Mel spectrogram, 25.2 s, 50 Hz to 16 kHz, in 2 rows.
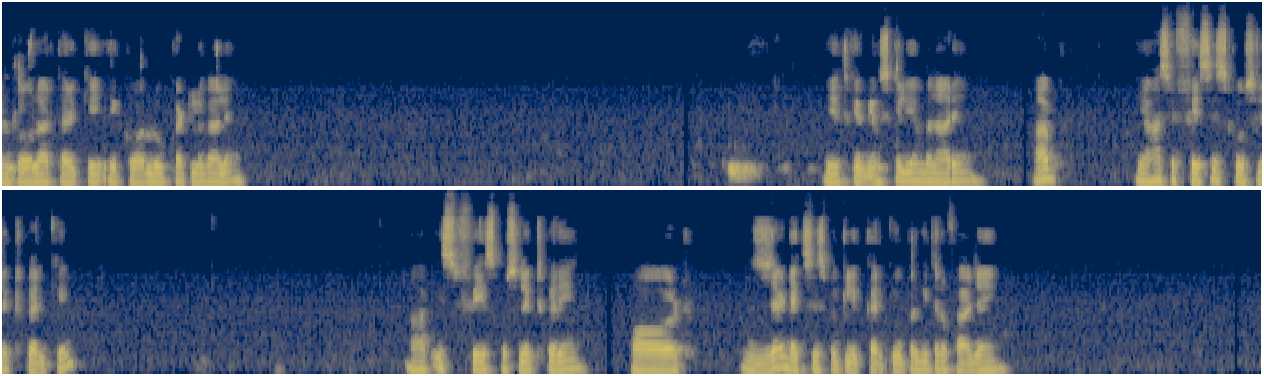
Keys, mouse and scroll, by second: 0.0 ctrl+r, 9.9 middle click, 18.6 n.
